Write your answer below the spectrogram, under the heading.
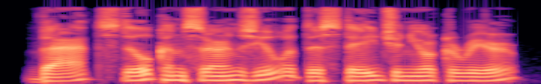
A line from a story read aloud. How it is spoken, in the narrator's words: Penric inquired, entirely too dryly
